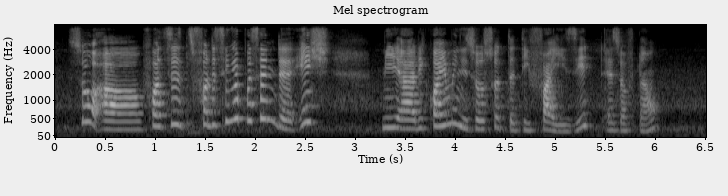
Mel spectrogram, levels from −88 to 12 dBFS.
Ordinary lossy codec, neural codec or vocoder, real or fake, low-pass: none; none; real; 7.2 kHz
